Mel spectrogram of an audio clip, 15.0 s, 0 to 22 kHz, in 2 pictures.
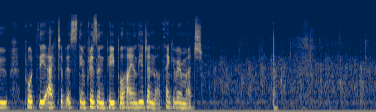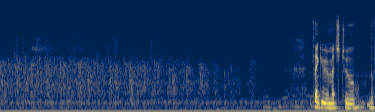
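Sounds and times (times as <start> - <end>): audience applauding: 4.1 - 12.8.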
